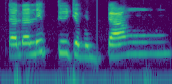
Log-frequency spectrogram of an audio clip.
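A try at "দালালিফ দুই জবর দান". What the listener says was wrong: এখানে দাং হবে না, দান। দালালিফ দুই জবর দান।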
